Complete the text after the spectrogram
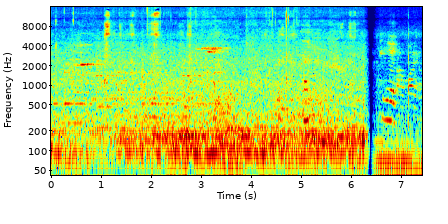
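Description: A newborn baby cries close by.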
